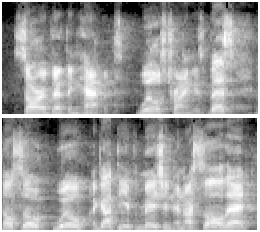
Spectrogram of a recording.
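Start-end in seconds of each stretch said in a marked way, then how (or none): none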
